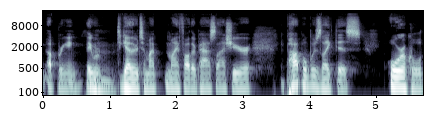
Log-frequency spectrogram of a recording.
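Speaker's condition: No condition

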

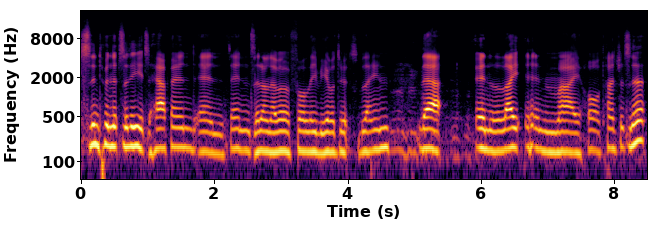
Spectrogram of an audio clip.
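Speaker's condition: Speech impediment; switched to typing instead

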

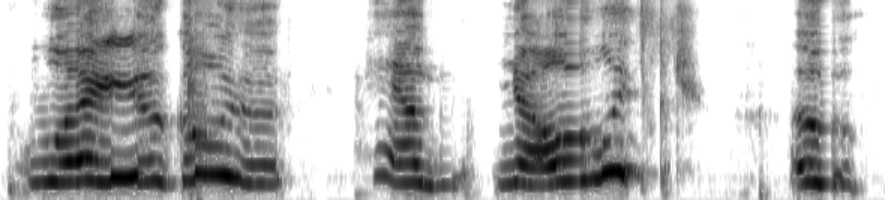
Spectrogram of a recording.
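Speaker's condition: Cerebral palsy; people less willing to listen to own talking voice, uses songs to get point across

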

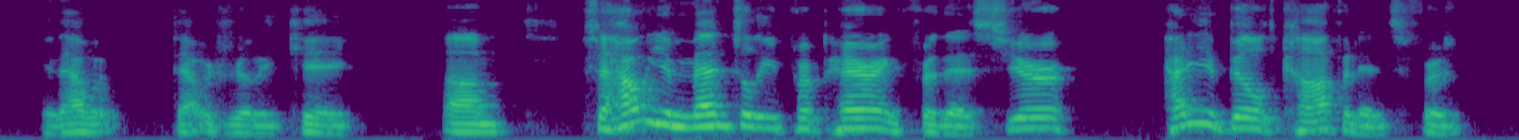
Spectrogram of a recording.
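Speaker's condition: No condition

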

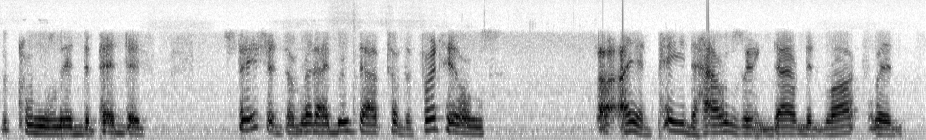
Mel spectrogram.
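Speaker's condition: Late-onset Pompe disease; over 250 infusions

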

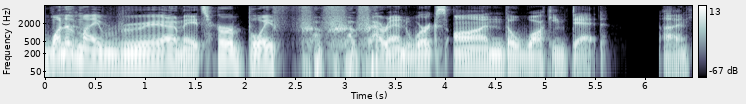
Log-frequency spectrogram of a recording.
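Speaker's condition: Stutter; self-reported stutter; expects stutter to be an obstacle for some listeners; repeated sounds, prolonged sounds, blocks

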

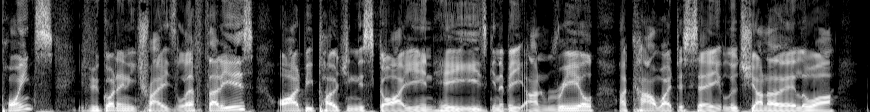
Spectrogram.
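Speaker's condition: No condition

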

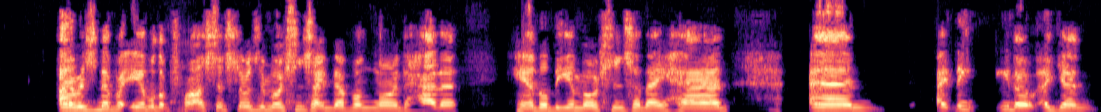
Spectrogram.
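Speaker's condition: Cleft lip and palate; speech affected, workplace discrimination over how speaks

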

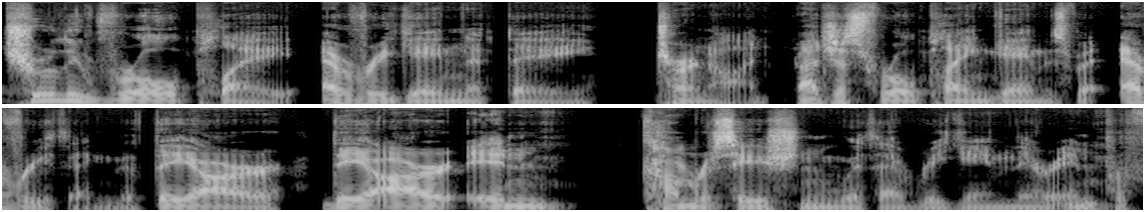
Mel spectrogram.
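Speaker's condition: Cleft lip and palate; bandaged

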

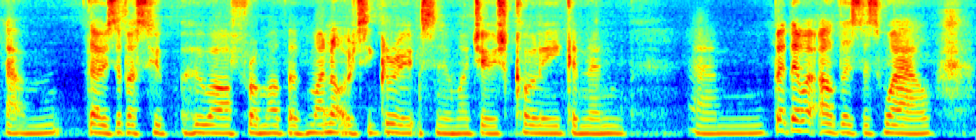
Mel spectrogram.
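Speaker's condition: No condition

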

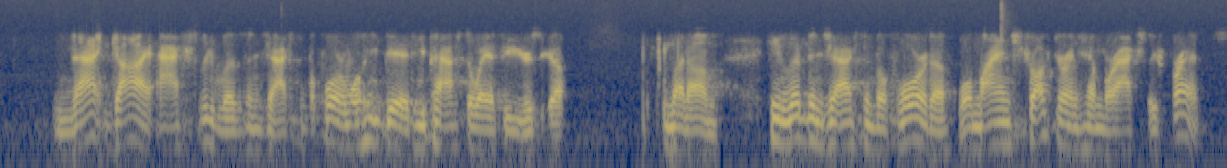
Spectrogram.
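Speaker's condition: Cleft palate; congenital

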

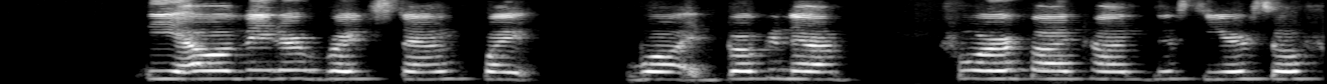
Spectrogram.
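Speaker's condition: Spastic cerebral palsy; spastic cerebral palsy with rare dystonia, all four limbs, more severe than Mihai's

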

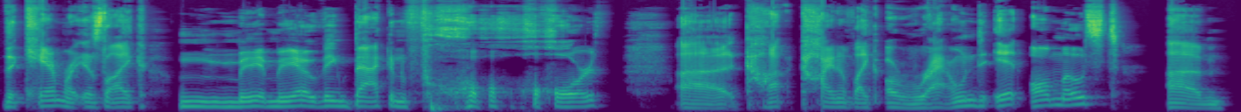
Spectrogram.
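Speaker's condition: Stuttering; stutter since childhood, cause unknown, explained as brain moving faster than mouth, speech therapy in elementary school; repeated sounds, prolonged sounds, blocks

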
